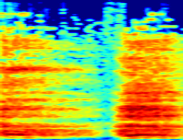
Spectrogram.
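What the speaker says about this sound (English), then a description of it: "you might shift into a desperate breath" Two sharp desperate gasping breaths, a quick inhale followed by a second stronger one, close and breathy, with no other voice.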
